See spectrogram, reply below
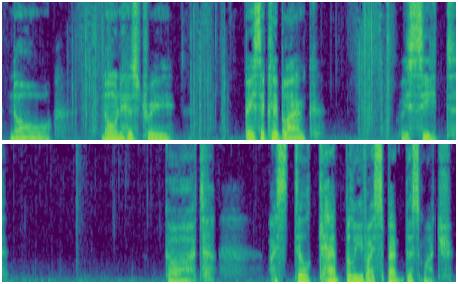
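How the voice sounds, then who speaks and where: A man playing a smug, possessive demon in an intimate roleplay audio drama, teasing and deliberate with breathy pauses. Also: mid-range voice. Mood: wary, exasperated. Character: male demon buyer, smug, teasing, possessive, bemused by his captive.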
